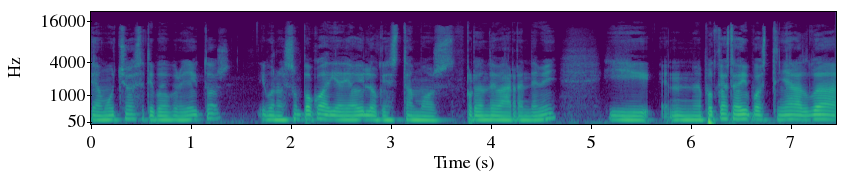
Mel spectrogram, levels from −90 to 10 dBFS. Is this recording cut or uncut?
cut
